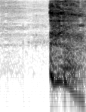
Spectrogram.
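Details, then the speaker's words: An adult man on a podcast coughs with a drink in his mouth: a single short, voiced cough-like burst with a falling tone after a moment of silence. "what the [ __ ] was that sound I had to cough but I had a drink in my mouth"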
